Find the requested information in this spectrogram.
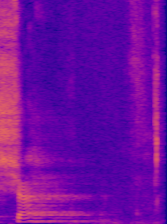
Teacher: you will feel that the front of the tongue touches the area next to the alveolar Ridge or I would say the beginning of the hard palate shall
